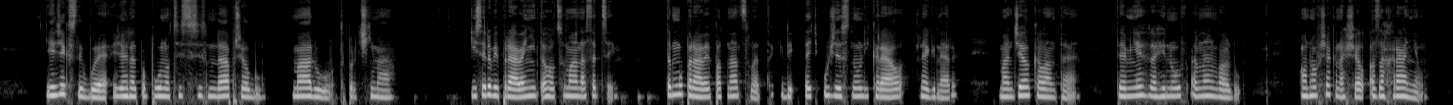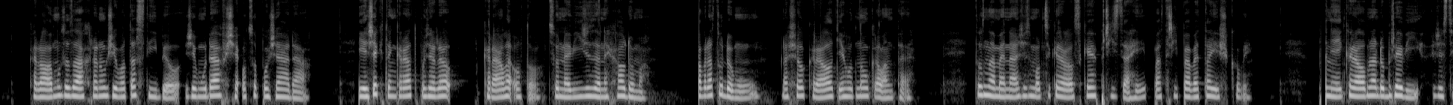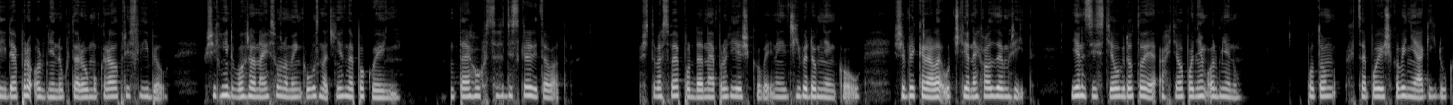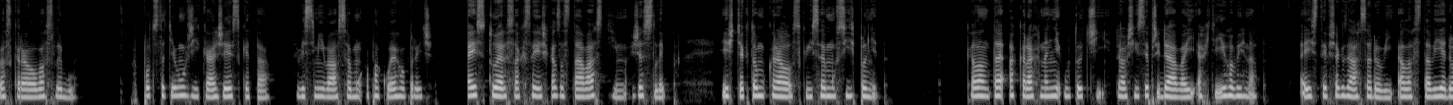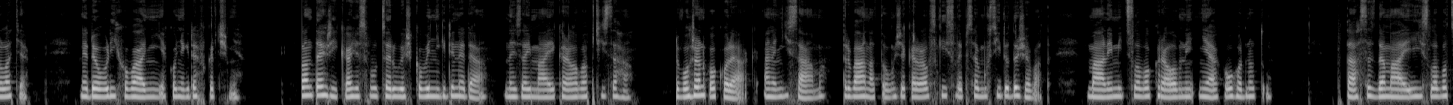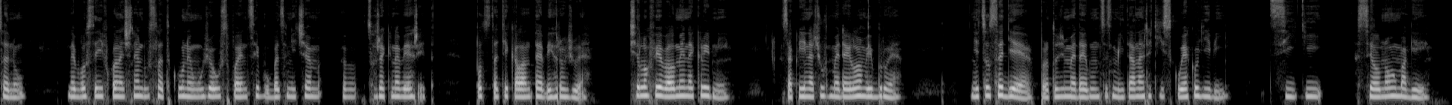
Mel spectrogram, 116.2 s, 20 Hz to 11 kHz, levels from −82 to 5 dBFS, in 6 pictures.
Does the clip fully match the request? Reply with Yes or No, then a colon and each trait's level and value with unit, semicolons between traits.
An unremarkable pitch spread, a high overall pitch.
No: narrow, 1.8 semitones; high, 210 Hz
